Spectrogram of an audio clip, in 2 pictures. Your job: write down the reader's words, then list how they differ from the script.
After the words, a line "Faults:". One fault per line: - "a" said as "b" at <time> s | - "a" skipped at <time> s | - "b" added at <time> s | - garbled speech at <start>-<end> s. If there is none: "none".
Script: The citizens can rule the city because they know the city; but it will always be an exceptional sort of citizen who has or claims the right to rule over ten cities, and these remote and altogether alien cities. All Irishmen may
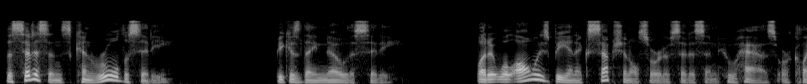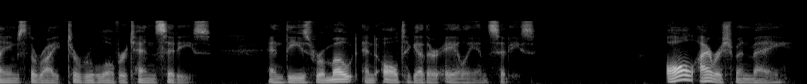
The citizens can rule the city because they know the city; but it will always be an exceptional sort of citizen who has or claims the right to rule over ten cities, and these remote and altogether alien cities. All Irishmen may
Faults:
none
